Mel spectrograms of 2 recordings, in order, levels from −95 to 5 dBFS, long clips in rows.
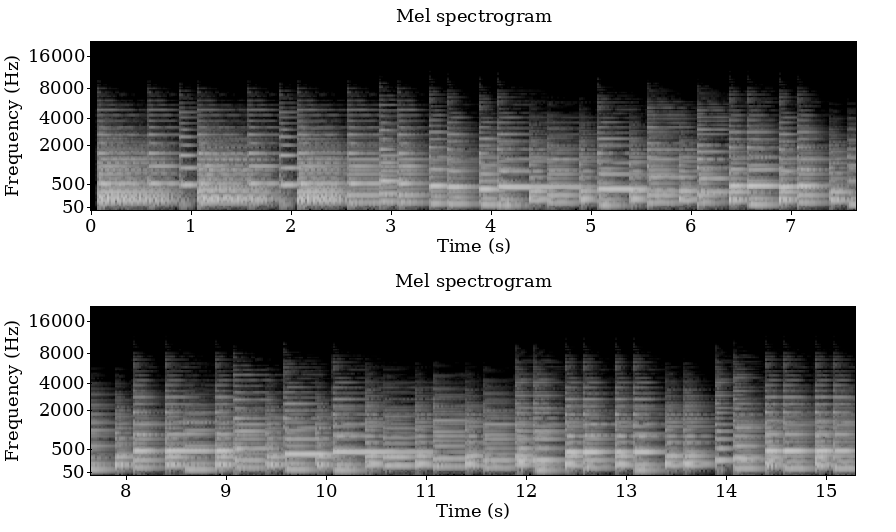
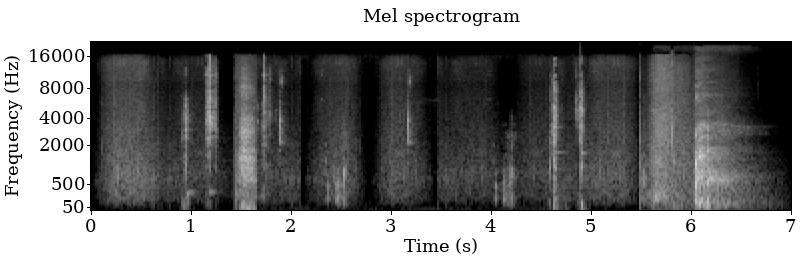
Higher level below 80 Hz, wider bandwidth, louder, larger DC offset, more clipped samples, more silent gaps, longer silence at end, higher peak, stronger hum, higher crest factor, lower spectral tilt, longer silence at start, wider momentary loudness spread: about the same, -52 dBFS vs -52 dBFS; second, 7.8 kHz vs over 20 kHz; about the same, -25 LUFS vs -23 LUFS; neither; neither; neither; second, 0 s vs 0.45 s; second, -10 dBFS vs 0 dBFS; neither; second, 16 dB vs 28 dB; first, -8 dB/octave vs -1.5 dB/octave; about the same, 0.05 s vs 0.15 s; second, 5 LU vs 24 LU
